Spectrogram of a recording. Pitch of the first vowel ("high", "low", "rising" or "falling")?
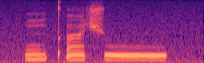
high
